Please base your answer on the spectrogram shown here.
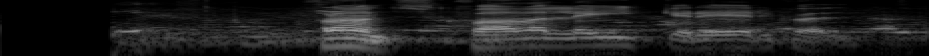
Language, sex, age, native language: Icelandic, male, 13, Icelandic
